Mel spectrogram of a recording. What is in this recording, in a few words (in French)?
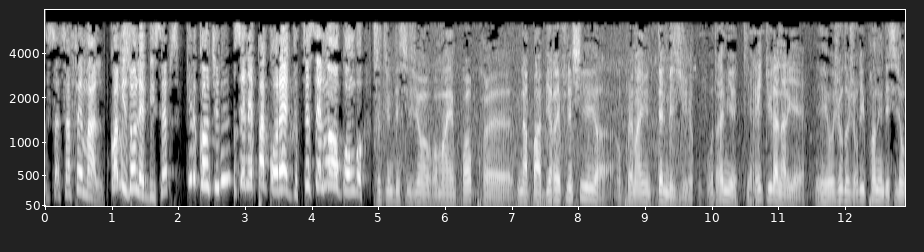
vox pop passeport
